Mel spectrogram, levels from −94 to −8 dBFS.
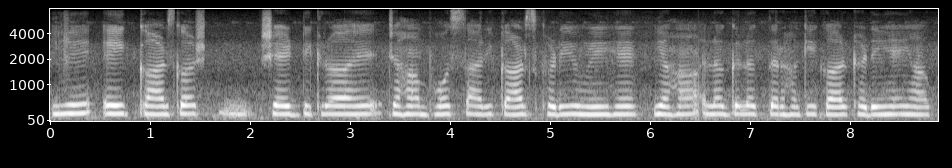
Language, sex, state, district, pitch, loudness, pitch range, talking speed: Hindi, male, Bihar, Muzaffarpur, 215 Hz, -15 LUFS, 210-220 Hz, 175 wpm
